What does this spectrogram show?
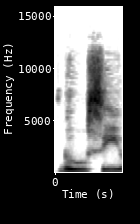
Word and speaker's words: Lusea: hesitated lucy so my my name is spelled as l-u-s-e-a lucy like the ocean lucy lou dot-com sorry got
